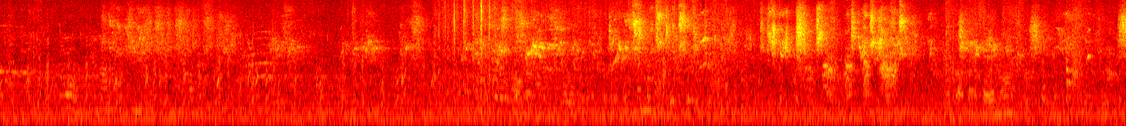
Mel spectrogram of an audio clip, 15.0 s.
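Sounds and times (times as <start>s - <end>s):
high chirping bird calls: 0.0s - 15.0s
bird wings flapping: 5.8s - 7.4s.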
